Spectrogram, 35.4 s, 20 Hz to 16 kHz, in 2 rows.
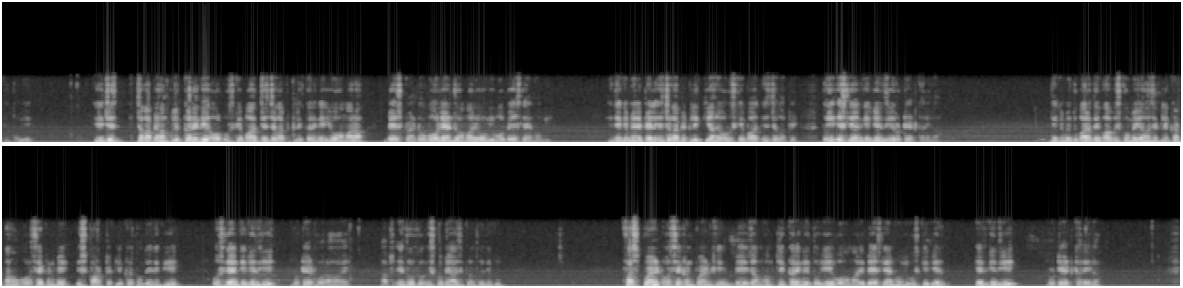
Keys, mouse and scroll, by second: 15.5 Escape, 17.1 click, 33.8 click, 34.5 Escape.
